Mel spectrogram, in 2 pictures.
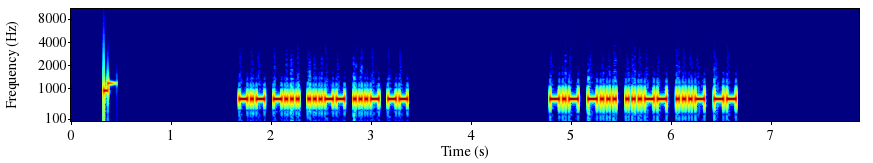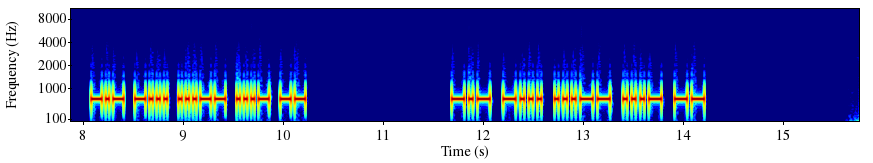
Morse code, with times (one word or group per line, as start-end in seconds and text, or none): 1.7-3.4 KB3VM
4.8-6.6 KB3VM
8.1-10.2 KB3VM
11.7-14.2 KB3VM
